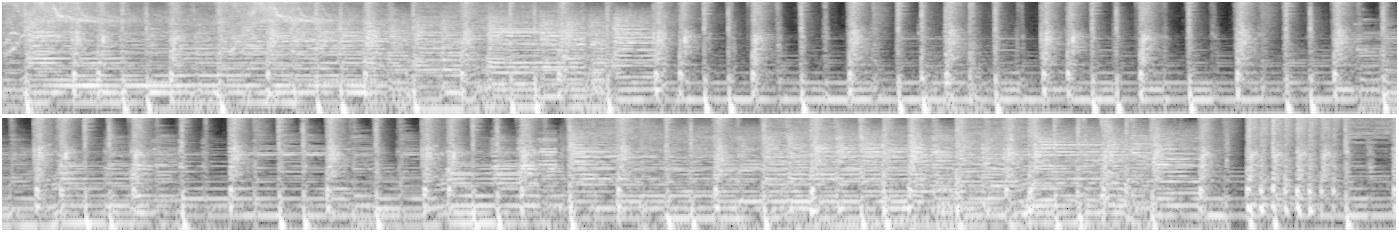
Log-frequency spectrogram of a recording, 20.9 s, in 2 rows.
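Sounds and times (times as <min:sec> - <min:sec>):
music: 0:00.0 - 0:20.9.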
